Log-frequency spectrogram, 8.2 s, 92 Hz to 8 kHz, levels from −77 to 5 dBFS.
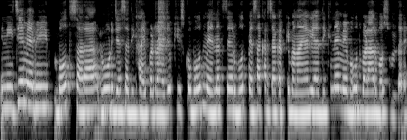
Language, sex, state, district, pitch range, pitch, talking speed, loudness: Hindi, female, Bihar, Jahanabad, 215-240 Hz, 230 Hz, 245 wpm, -12 LUFS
